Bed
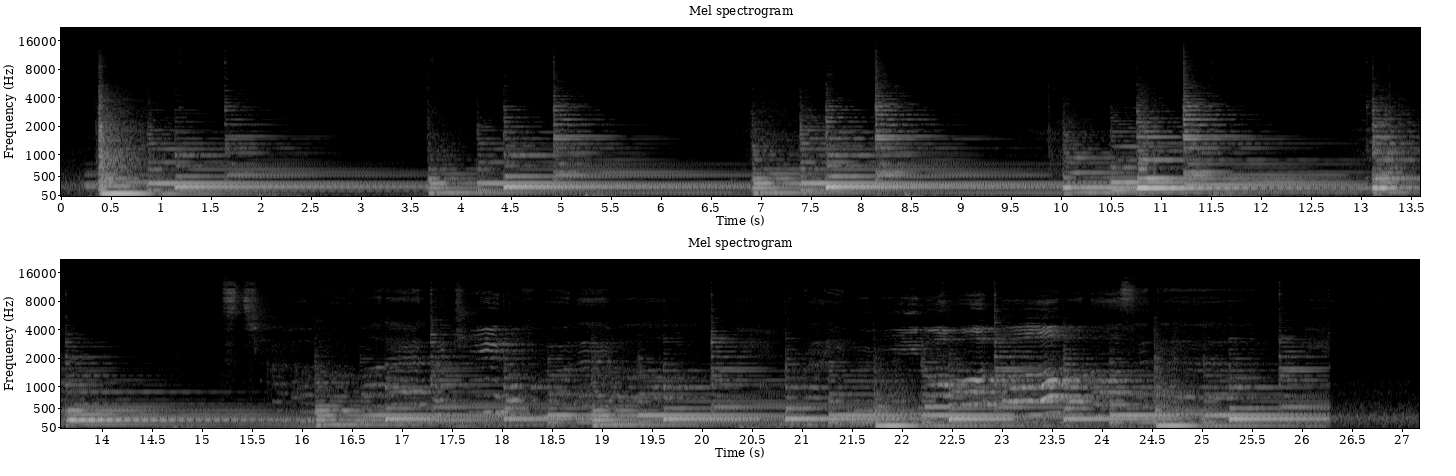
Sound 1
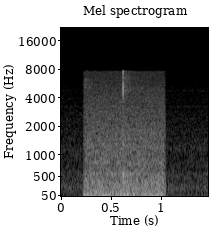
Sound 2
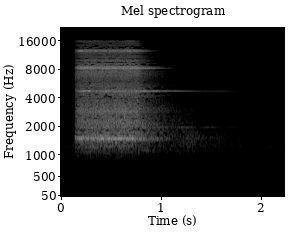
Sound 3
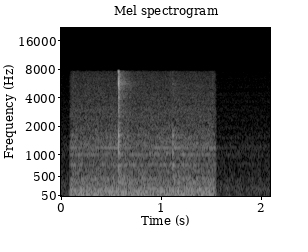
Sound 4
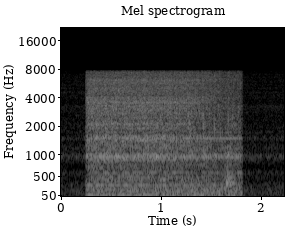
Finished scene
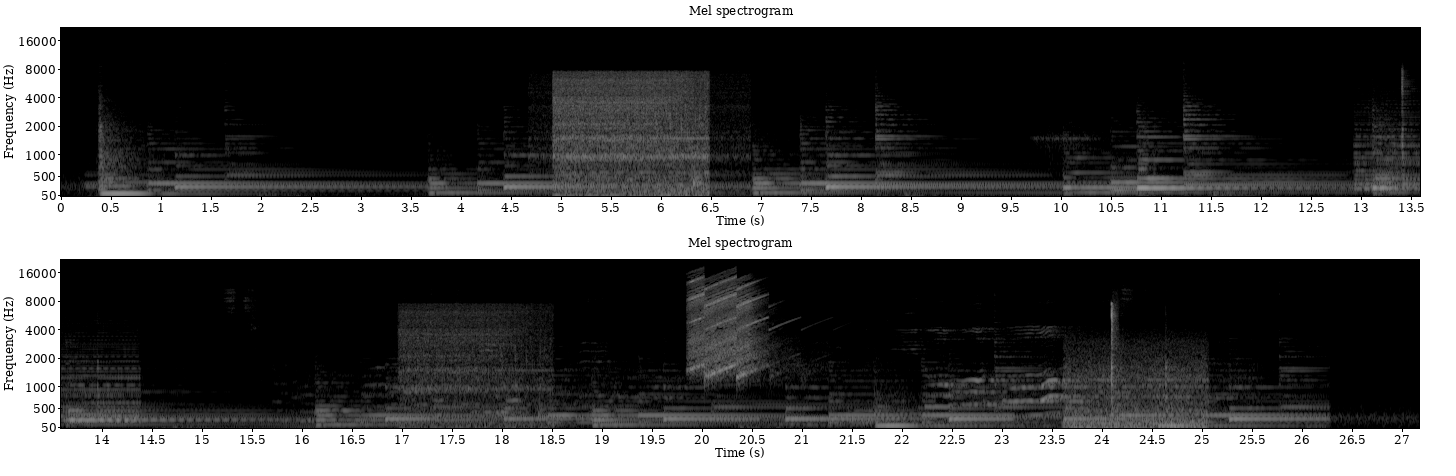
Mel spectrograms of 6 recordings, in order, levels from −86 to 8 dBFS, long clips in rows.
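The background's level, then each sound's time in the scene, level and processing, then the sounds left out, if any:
bed -15 dB
4.67 add 4 -2 dB + compressor 5:1, threshold -36 dBFS
9.55 add 2 -4 dB + inverse Chebyshev low-pass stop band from 3400 Hz, stop band 70 dB
12.83 add 3 -17 dB, fades 0.10 s + chord vocoder major triad, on G#3
16.71 add 4 -17.5 dB
19.7 add 2 -1 dB + shaped vibrato saw up 3.1 Hz, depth 250 cents
23.52 add 3 -11.5 dB + Wiener smoothing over 9 samples
not used: 1

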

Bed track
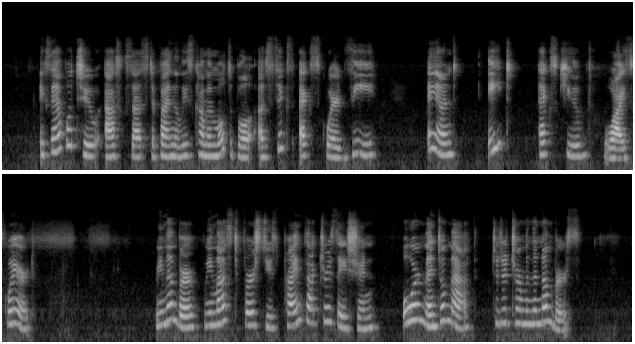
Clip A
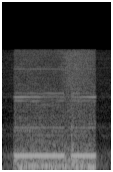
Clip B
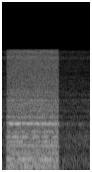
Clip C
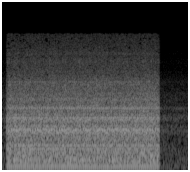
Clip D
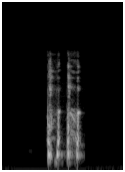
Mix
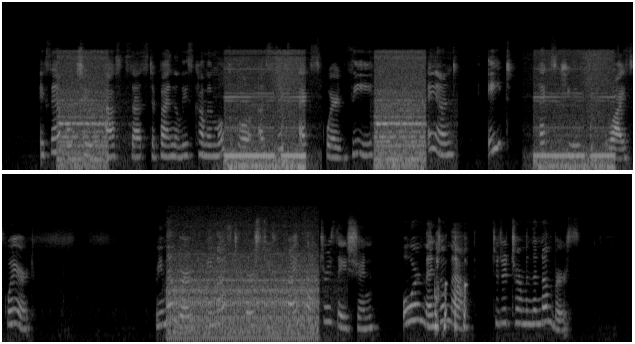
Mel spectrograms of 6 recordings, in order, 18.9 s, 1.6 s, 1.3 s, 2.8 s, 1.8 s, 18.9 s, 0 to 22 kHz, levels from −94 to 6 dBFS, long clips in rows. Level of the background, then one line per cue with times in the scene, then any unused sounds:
bed track -19 dB
0.75 add B -14 dB
3.15 add A -9.5 dB + notch 6800 Hz, Q 13
5.51 add B -11.5 dB
7.79 add A -12.5 dB, fades 0.02 s
11.86 add C -11.5 dB
15.27 add D -16.5 dB

